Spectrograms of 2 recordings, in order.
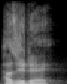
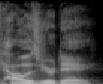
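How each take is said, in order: First: It is said quickly and carelessly. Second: It is said slowly and warmly.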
